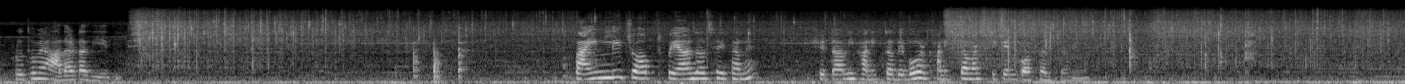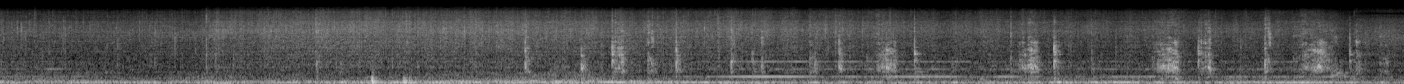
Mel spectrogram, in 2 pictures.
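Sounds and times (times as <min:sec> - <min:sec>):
onion sizzling in hot oil: 0:01.3 - 0:28.0
spatula scraping pan: 0:18.9 - 0:28.0.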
